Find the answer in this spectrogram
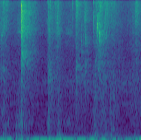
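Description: Irregular light clicks and rubbing, about eight in two seconds, from a hand moving over a freshly shaved, damp face.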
